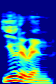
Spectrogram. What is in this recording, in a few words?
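"uterine", British English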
